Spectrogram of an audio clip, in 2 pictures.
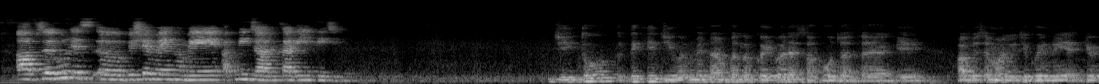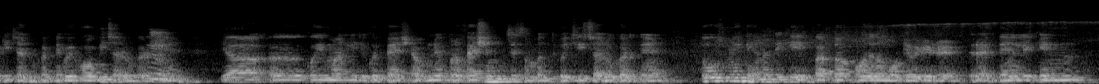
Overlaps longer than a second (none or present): none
